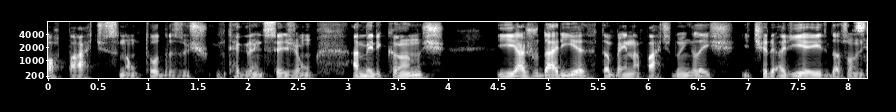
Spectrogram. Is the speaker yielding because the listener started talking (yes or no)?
yes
